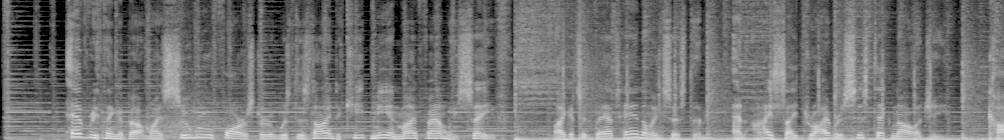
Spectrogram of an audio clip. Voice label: Commercial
